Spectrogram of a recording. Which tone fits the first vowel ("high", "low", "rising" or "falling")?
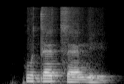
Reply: high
